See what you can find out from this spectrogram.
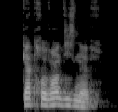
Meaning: ninety-nine (cardinal number 99)
- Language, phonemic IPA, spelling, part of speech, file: French, /ka.tʁ(ə).vɛ̃.diz.nœf/, quatre-vingt-dix-neuf, noun, LL-Q150 (fra)-quatre-vingt-dix-neuf.wav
